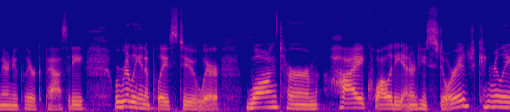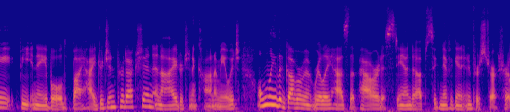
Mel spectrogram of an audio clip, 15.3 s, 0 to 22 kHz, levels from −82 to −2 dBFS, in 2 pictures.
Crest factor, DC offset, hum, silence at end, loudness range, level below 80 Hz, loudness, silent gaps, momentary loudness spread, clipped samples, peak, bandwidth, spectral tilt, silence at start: 16 dB; under 0.1%; none; 0 s; 2 LU; -60 dBFS; -32 LUFS; none; 7 LU; under 0.1%; -14 dBFS; 16.5 kHz; -6 dB/octave; 0 s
